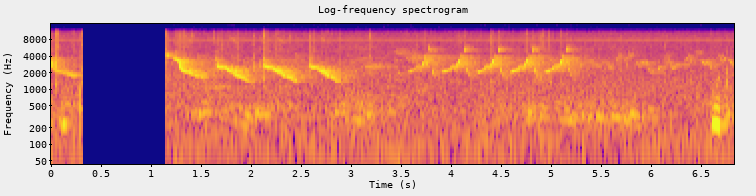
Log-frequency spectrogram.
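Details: Squeaking baby squirrels at feeding: a row of loud downward-sweeping chirps, then a quicker, softer run of shorter squeaks, roughly two per second.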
